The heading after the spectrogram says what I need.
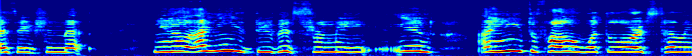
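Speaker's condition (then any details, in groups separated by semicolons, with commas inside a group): Cerebral palsy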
